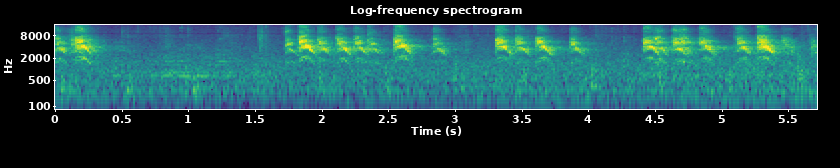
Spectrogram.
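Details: A house sparrow chirping in a bush full of house sparrows gives bursts of bright, rapid chirps, several in quick series with short pauses, against a quiet background.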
